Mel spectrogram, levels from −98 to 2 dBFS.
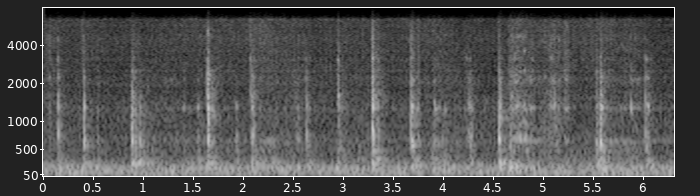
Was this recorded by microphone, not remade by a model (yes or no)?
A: no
